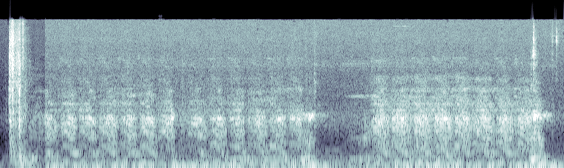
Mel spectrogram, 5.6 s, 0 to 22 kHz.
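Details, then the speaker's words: VW Passat on a frosty morning with a weak battery: steady starter churning at about four to five strokes a second, never catching. The 600 A booster lacks enough starting current; roughly 800–850 A is needed. "риэлтор не справился пассату нужен больший ток на запуск риэлтор дает только 600 ампер здесь видимо 800 850"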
